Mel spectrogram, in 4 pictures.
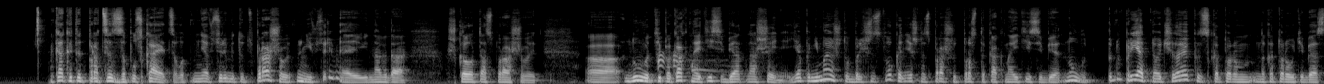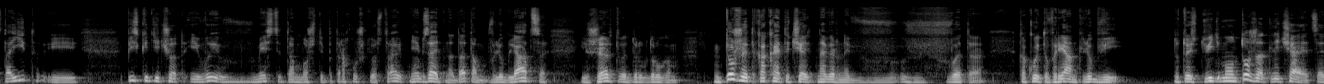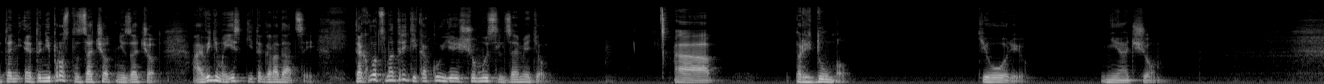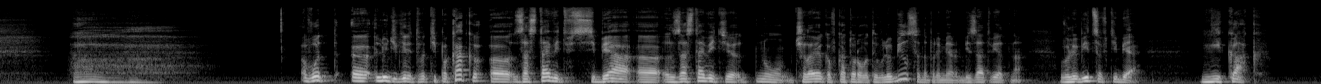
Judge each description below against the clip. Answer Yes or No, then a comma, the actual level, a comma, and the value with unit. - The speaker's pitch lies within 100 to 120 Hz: Yes, low, 115 Hz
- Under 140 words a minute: No, average, 155 wpm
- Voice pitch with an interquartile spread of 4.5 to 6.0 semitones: Yes, average, 5.1 semitones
